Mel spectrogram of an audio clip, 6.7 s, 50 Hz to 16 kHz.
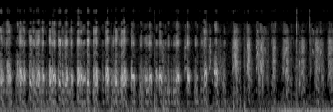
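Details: Partridge call heard during rooftop partridge hunting on 30 March 2024; rapid repeated clucking chatter, about two notes per second, fading slightly toward the end.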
